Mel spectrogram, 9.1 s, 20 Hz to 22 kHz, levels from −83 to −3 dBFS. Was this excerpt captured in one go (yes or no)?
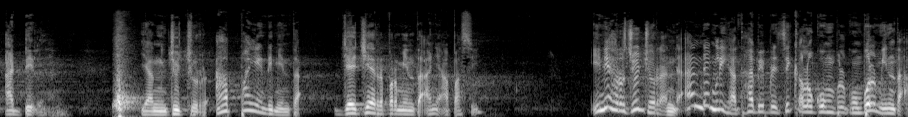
yes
